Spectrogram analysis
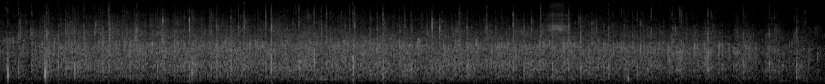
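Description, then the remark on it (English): Sustained audience applause fills the whole stretch, a dense, steady patter of many hands clapping at an even level before tapering slightly at the end, with no talking over it. “I didn't bring them up just necessarily to get an applause, but thank you.”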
